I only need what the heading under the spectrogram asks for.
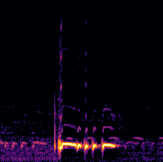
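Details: Perkutut, the zebra dove, in a singing phrase used to stir birds into song: one abrupt starting note, then four rapid soft rolling coos and a drawn-out final trill, over faint low hiss.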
